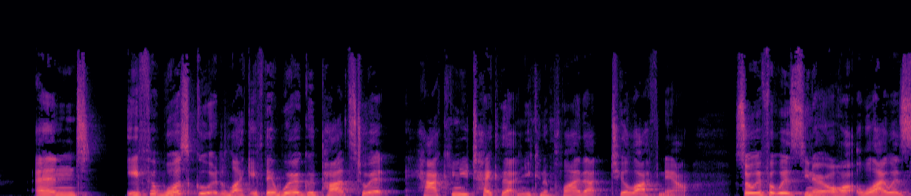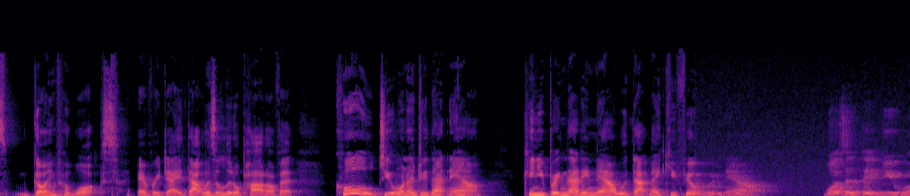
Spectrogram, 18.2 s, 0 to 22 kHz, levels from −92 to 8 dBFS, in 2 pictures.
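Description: At 16.07 s the speech turns abruptly roomy and hollow and stays that way to the end. The change is most likely a switch to a distant microphone, with a farther pickup replacing the close one. Level falls by about 5 dB, bass thins, and room noise sits around 30 dB below the speech. On a waveform the envelope steps down at once. A spectrogram shows weaker low-frequency energy and a raised noise floor filling the gaps between phrases.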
